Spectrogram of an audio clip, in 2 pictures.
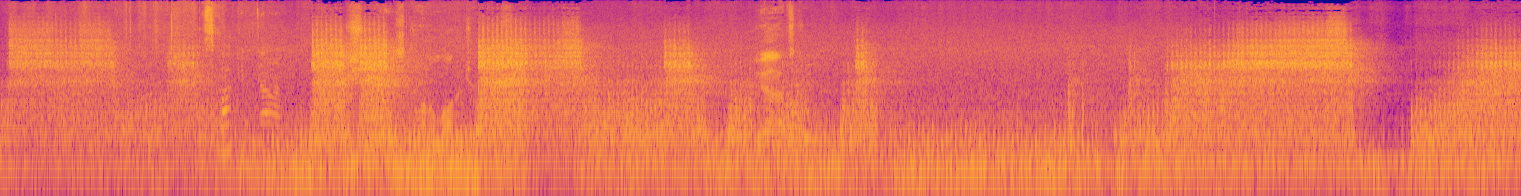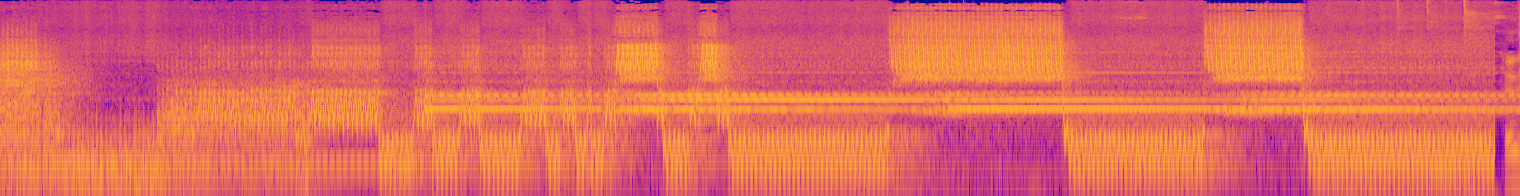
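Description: A jumble of overlapping voices and electronic music. About twenty seconds in, two steady high tones come in and are held together while the rest cuts in and out.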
